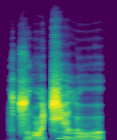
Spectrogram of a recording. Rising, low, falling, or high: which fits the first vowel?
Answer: rising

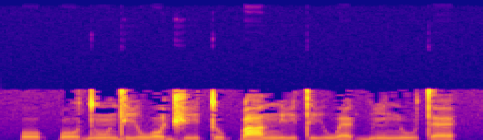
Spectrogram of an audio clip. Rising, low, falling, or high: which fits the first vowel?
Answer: low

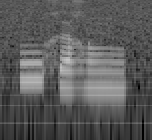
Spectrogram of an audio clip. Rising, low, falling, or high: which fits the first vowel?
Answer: high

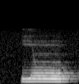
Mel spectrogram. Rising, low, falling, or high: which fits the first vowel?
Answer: high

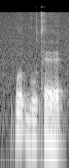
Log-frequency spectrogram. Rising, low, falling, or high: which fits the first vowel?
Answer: high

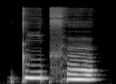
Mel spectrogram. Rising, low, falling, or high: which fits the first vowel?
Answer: high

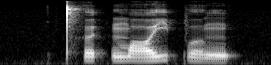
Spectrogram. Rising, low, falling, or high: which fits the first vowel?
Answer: low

